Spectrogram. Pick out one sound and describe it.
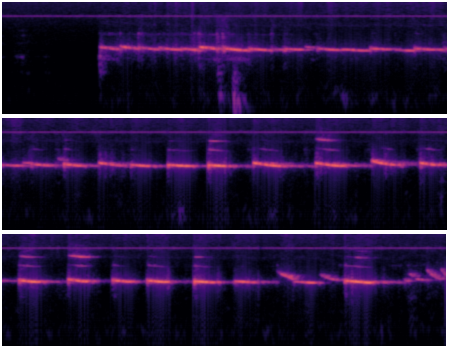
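Slowed-down bat calls chirp in a quick, even series.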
